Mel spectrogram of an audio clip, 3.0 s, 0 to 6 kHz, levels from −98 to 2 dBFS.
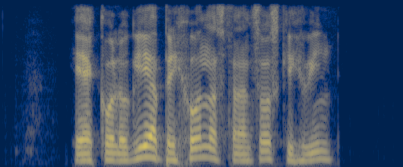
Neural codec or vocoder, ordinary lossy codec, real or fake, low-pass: vocoder, 22.05 kHz, 80 mel bands, WaveNeXt; none; fake; 5.4 kHz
